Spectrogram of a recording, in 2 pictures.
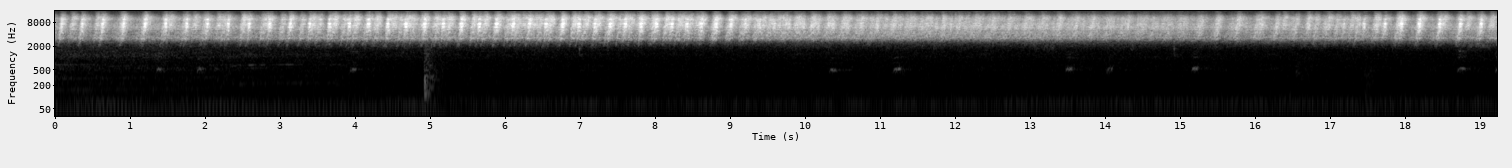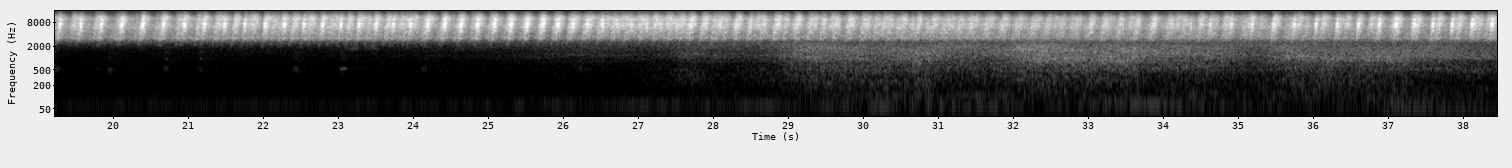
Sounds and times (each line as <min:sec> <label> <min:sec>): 0:00.0 Cicadas sound 0:38.4
0:25.4 Traffic Sound 0:38.4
